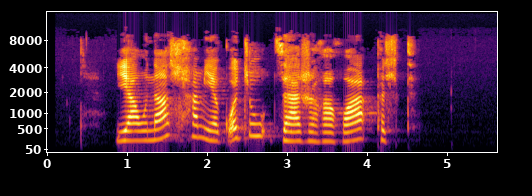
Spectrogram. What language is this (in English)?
Kabardian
